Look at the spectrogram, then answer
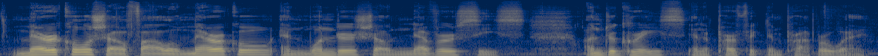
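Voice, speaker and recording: Male audiobook narrator for self-help material, mid-range voice, very animated pitch, emphatic, occasional stumbles. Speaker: audiobook reader.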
